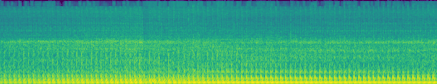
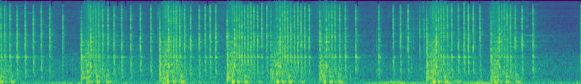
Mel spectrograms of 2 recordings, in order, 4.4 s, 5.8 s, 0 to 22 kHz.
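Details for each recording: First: Fuel-injected Polaris Sportsman 110 that won't move in gear although the chain turns: steady, even single-cylinder idle with smooth low thump and no knocks or misses; engine running healthy. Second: 1999 Suzuki RM125 two-stroke with Pro Circuit pipe, sold as a non-runner, kicked with fuel on and choke set: repeated ratcheting kickstart strokes with no resistance or compression puffs and no firing; low compression from a damaged piston and cylinder sleeve.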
